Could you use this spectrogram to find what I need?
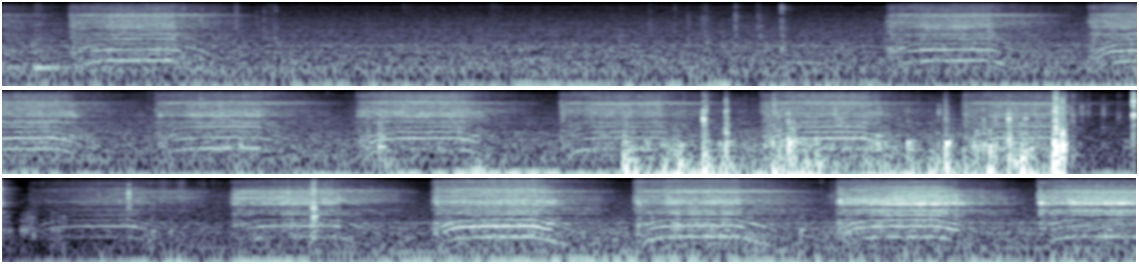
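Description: A small electric motor whirs in short, repeated bursts that rise and fall in pitch.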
